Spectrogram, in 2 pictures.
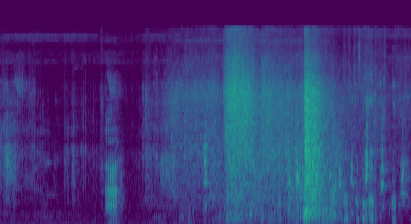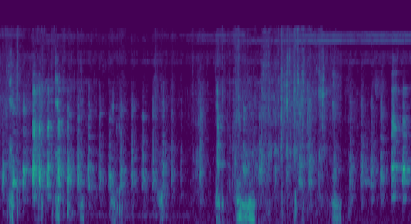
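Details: Pigs, including sows, wandering freely outside their pen on a hog farm in fine weather; rough, noisy grunts and squeals in rapid irregular bursts, with a loud rushing burst of noise a few seconds in.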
